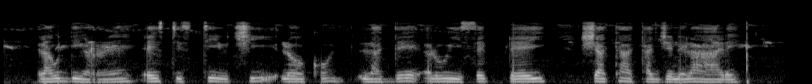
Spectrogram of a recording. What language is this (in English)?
Esperanto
